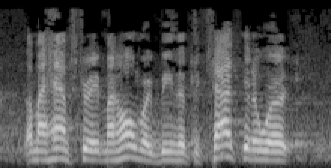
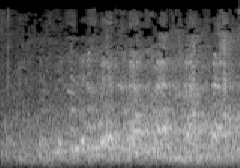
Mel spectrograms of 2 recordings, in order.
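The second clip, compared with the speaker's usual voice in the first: nervous laugh. Retold or imitated. Embarrassed kid in front of teacher.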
